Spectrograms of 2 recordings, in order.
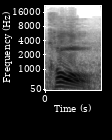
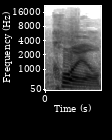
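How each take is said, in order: First: The vowel is a plain 'oh' sound, like 'coal'. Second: The vowel is an 'oy' sound, like 'coil'. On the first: The speaker calls it wrong. "That means coil" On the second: The speaker calls it right. "That means coil"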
